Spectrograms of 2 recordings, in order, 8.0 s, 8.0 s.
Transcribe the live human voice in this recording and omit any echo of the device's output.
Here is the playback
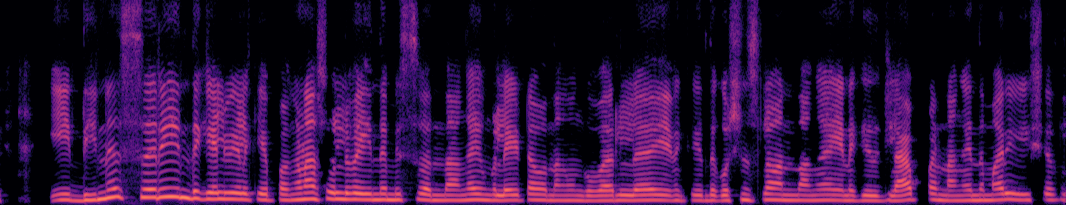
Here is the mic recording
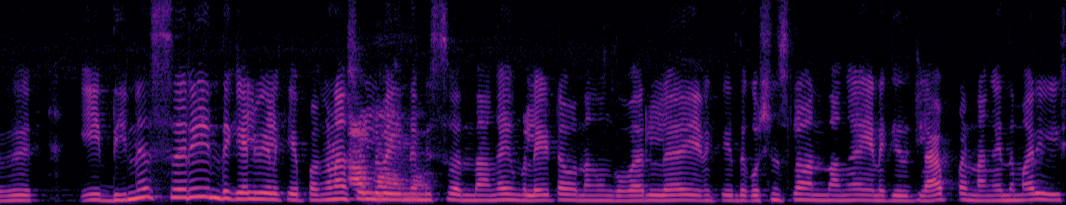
ஆமா, ஆமா.

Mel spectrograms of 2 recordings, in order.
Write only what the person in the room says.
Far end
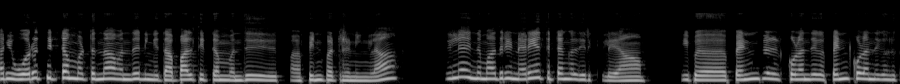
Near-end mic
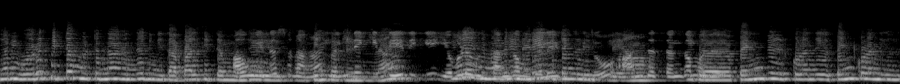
அவங்க என்ன சொன்னாங்கன்னா, இன்னைக்கு தேதிக்கு எவ்வளவு தங்கம் விலை விக்குதோ, அந்த தங்கம் அது

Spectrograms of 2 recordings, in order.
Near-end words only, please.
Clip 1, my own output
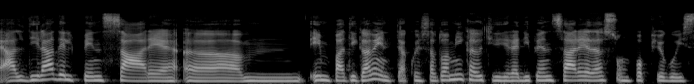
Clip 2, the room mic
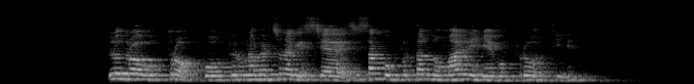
lo trovo troppo per una persona che si è si sta comportando male nei miei confronti.

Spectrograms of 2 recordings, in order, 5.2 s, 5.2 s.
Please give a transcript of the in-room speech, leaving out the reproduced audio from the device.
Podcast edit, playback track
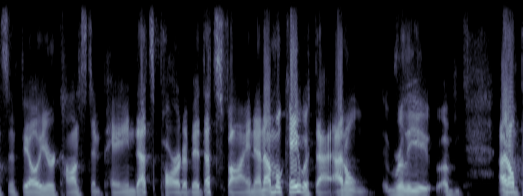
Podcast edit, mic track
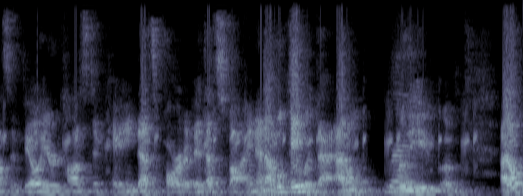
Right.

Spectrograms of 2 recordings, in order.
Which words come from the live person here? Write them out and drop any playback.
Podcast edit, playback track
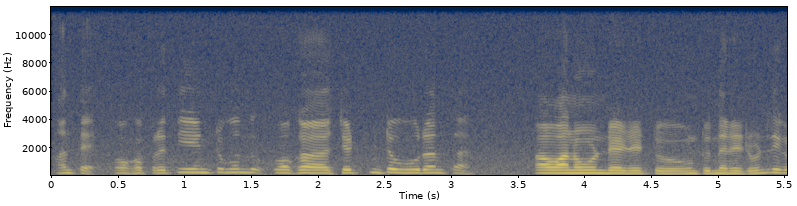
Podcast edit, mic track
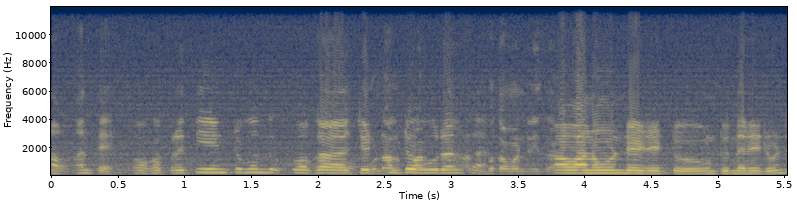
ఓహ్! 3, 4 పార్కులా? అద్భుతమండి నిజంగా.

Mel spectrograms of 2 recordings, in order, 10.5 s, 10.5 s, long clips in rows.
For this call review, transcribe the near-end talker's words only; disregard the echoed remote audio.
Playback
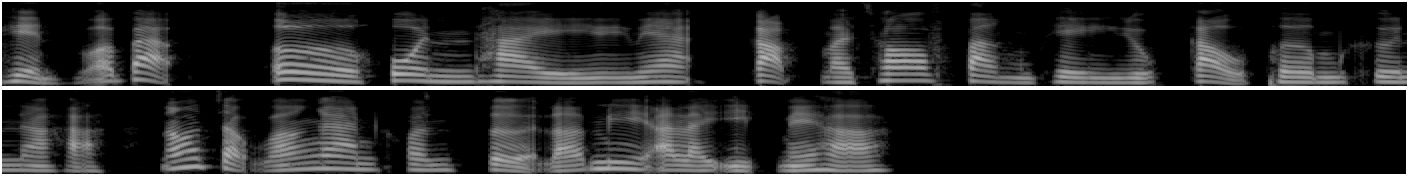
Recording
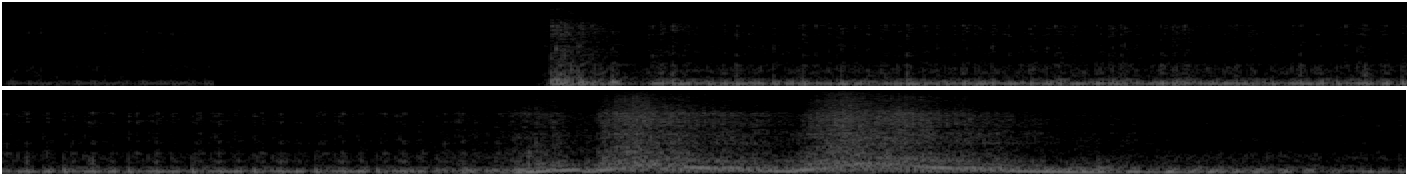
none

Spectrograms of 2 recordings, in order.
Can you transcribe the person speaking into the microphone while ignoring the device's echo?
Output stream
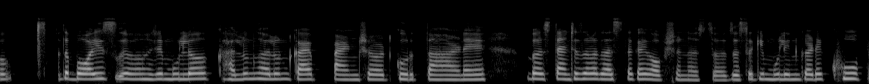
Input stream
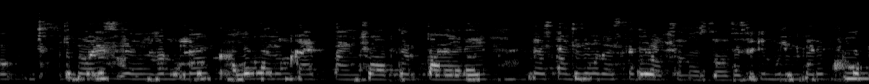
none

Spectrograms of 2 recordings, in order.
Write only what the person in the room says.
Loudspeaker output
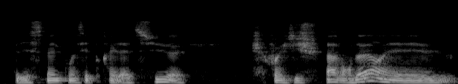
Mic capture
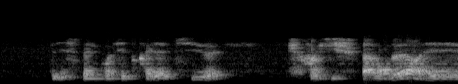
none

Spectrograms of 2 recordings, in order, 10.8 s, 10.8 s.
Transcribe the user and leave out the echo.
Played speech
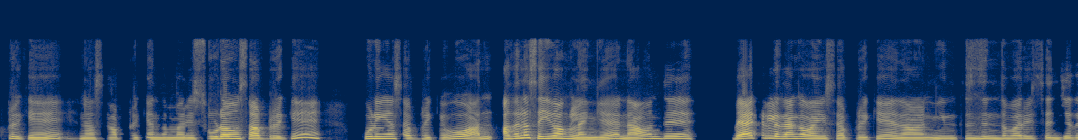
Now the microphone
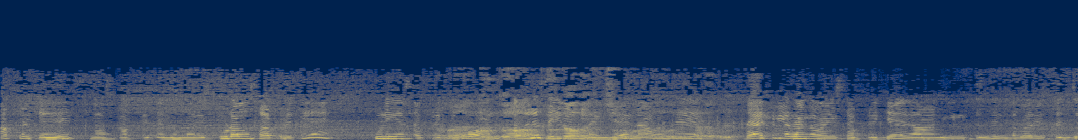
நம்ம துர்கா துர்காவதின்னு சொல்லுவாங்கல்ல ஒரு கடவுள்.

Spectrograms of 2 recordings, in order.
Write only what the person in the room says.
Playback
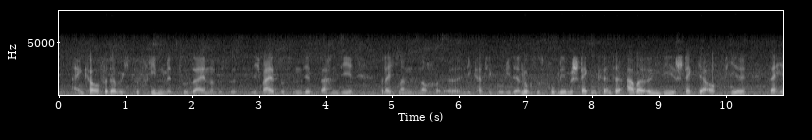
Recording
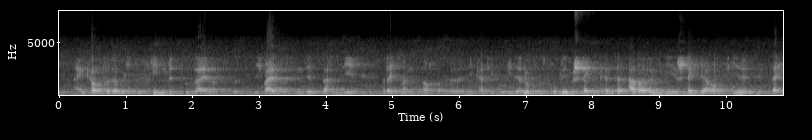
none

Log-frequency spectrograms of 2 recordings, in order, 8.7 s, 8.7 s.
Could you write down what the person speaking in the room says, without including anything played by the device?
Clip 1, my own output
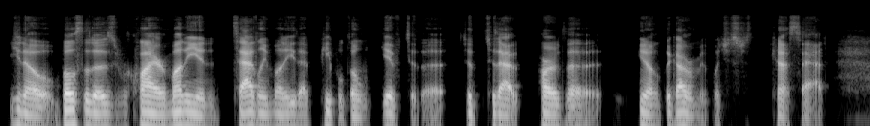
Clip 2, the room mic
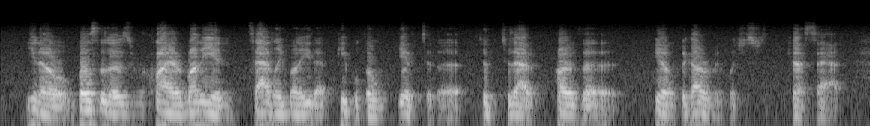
none

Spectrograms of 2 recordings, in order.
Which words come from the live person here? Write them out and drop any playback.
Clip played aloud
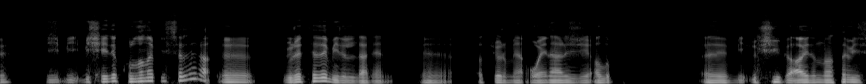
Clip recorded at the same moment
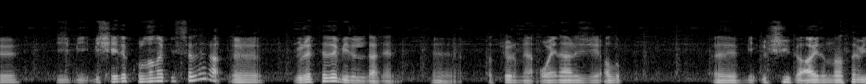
none

